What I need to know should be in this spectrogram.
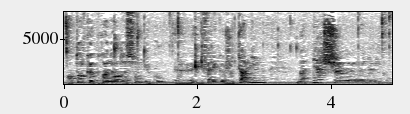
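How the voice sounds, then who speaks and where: Cooking live in his cluttered kitchen at home, this man chats with viewers and frequently pauses with fillers. His voice is medium-pitched at normal speed, and the recording is muffled and echoey, with background noise.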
